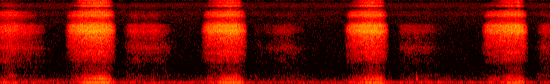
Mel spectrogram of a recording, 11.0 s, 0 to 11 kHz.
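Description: Regular snoring at about 22 breaths a minute. Each breath has a low rattling rumble and an airy hiss.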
